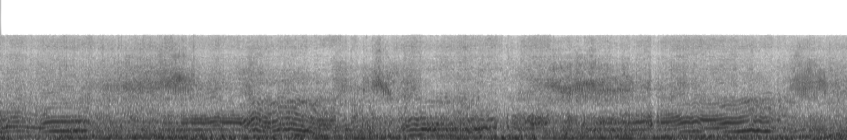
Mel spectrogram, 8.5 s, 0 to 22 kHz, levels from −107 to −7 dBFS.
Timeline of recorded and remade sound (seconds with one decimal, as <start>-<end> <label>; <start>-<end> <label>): 0.0-0.7 recorded; 0.7-1.6 remade; 1.6-2.4 recorded; 2.4-6.6 remade; 6.6-8.5 recorded

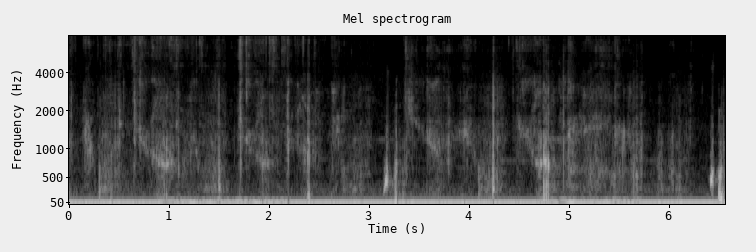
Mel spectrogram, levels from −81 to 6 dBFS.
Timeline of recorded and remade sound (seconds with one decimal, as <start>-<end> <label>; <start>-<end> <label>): 0.0-0.9 recorded; 0.9-2.2 remade; 2.2-4.7 recorded; 4.7-5.7 remade; 5.7-6.6 recorded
